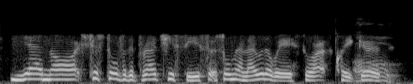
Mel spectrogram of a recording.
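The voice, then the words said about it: Accent sounding Irish, not local. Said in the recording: “my accent made you think I was further away ... That is not the accent over the bridge from Wales ... that's going to Ireland”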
